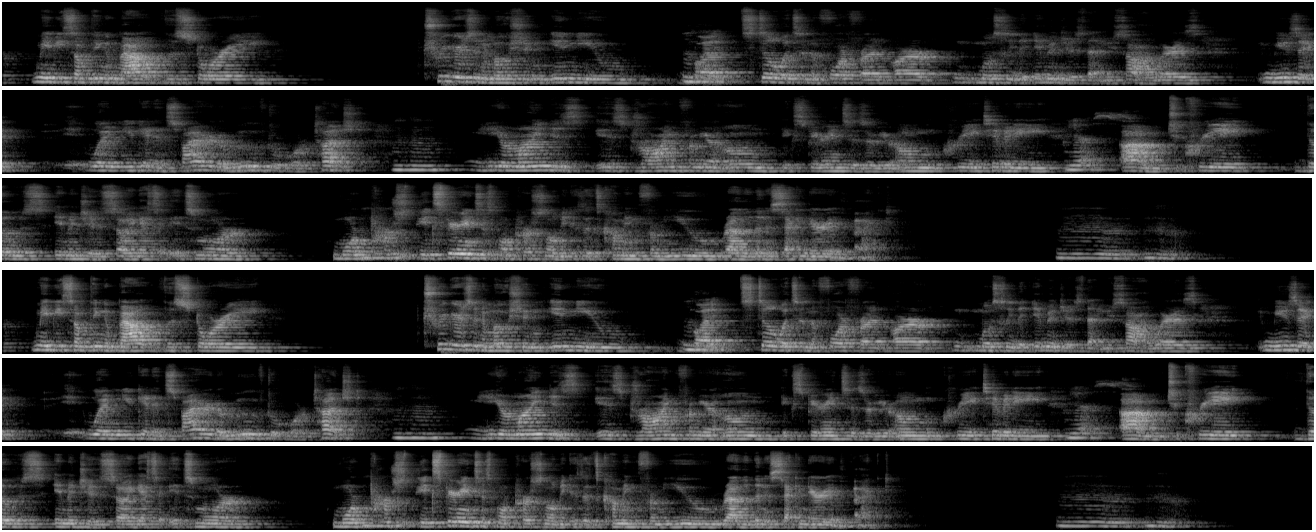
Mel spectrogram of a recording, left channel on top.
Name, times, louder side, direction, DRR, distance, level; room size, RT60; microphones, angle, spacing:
voice 1, 0.3-2.6 4.2-6.2 6.7-12.2 12.6-13.1 13.7-16.6 17.8-23.7 24.3-25.5 26.0-28.6 29.5-34.9, right 1 dB, 65° right, 0 dB, 0.7 m, -27 dB
voice 2, 6.8-7.2 17.0-17.5 23.7-24.2 29.8-30.3 34.5-34.8 36.8-38.0, equal, 85° left, -3 dB, 1.1 m, -32 dB
3.5 x 3.0 x 2.6 m, 0.85 s
head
